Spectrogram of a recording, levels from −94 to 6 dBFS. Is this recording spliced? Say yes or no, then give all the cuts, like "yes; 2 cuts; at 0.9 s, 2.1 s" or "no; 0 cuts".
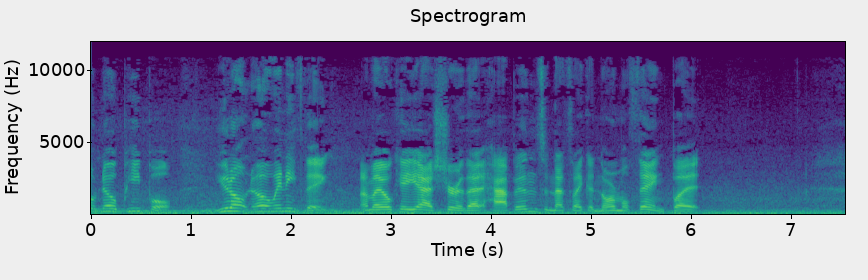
no; 0 cuts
